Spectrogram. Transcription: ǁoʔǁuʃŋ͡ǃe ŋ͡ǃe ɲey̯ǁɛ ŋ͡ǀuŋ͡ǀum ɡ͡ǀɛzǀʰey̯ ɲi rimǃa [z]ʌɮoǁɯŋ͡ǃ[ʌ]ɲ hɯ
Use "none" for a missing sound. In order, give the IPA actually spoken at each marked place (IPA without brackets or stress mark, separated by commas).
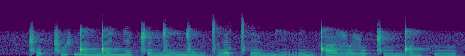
ɮ, ʌ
